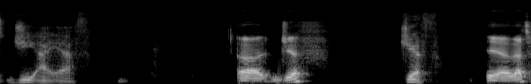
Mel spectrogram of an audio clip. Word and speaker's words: GIF: the gif or gif gif how do you pronounce gif uh jif jiff yeah that's how i pronounce it not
